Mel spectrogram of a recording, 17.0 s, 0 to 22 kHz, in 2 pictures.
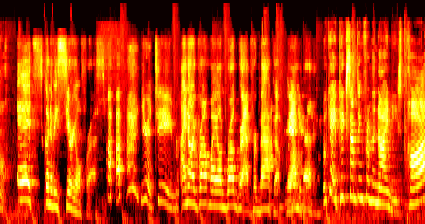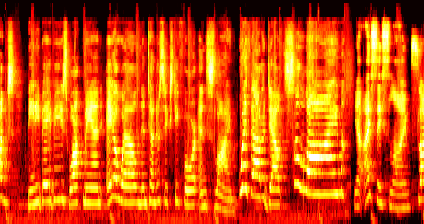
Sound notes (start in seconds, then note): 2.1 laughter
